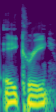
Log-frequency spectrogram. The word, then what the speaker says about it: Acree: Yeah, you can find me in places like Instagram and Twitter with the handle Evan Acree, which is my middle name that Andrew wouldn't let me talk about.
